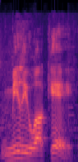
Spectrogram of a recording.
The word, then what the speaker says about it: Milwaukee: Actually, it's pronounced Milwaukee, which is Algonquin for the good land.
